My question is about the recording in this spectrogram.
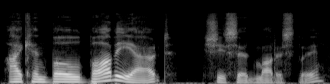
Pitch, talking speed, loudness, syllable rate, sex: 110 Hz, 145 wpm, -17 LUFS, 3.8 syllables/s, male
